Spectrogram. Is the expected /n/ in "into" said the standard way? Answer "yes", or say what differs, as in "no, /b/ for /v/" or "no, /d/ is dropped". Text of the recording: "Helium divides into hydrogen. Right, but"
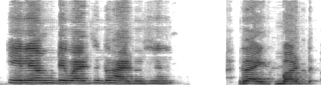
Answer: no, /n/ is dropped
